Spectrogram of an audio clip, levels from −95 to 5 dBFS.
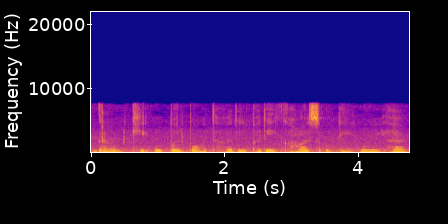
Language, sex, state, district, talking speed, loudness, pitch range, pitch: Hindi, female, Punjab, Fazilka, 125 wpm, -15 LUFS, 220-235 Hz, 225 Hz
